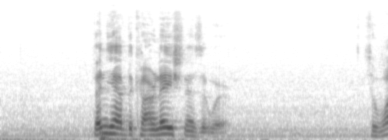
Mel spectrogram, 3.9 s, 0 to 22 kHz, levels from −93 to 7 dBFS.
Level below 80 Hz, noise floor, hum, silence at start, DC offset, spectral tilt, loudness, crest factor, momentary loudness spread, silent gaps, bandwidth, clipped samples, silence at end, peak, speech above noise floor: -54 dBFS; -59 dBFS; none; 0 s; under 0.1%; -6.5 dB/octave; -33 LUFS; 20 dB; 16 LU; none; 15.5 kHz; under 0.1%; 0 s; -18 dBFS; 26 dB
